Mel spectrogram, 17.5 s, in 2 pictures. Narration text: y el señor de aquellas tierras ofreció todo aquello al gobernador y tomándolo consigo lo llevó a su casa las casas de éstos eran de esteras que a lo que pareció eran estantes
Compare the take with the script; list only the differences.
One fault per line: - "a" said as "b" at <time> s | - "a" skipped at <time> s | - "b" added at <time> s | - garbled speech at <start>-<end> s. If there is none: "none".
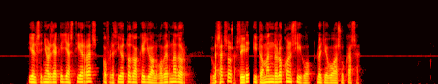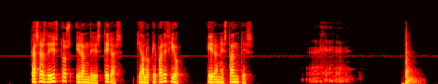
- garbled speech at 4.2-5.0 s
- "las" skipped at 7.2 s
